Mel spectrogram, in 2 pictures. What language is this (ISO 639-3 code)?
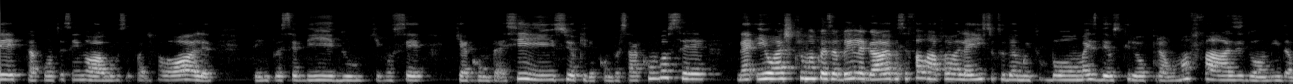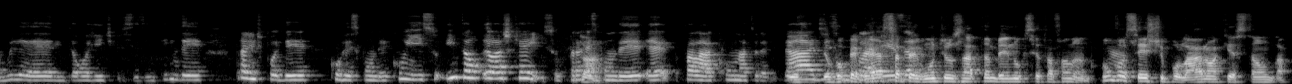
por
